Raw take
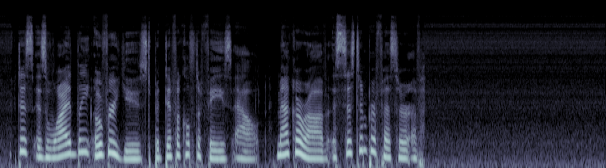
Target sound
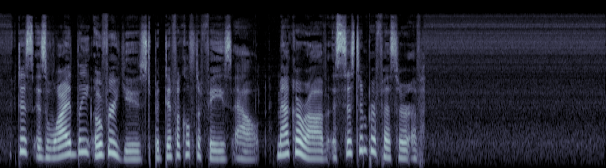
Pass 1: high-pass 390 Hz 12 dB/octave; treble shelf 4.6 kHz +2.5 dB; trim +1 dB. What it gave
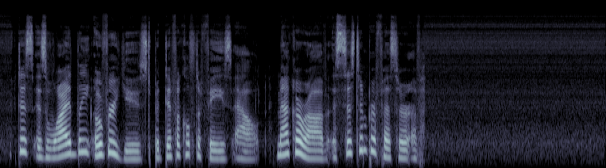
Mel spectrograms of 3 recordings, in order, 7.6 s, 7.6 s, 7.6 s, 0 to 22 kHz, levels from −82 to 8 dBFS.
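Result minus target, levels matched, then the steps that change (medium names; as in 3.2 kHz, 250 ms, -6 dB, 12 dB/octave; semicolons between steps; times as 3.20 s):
8 kHz band -5.0 dB
change: treble shelf 4.6 kHz +13 dB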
